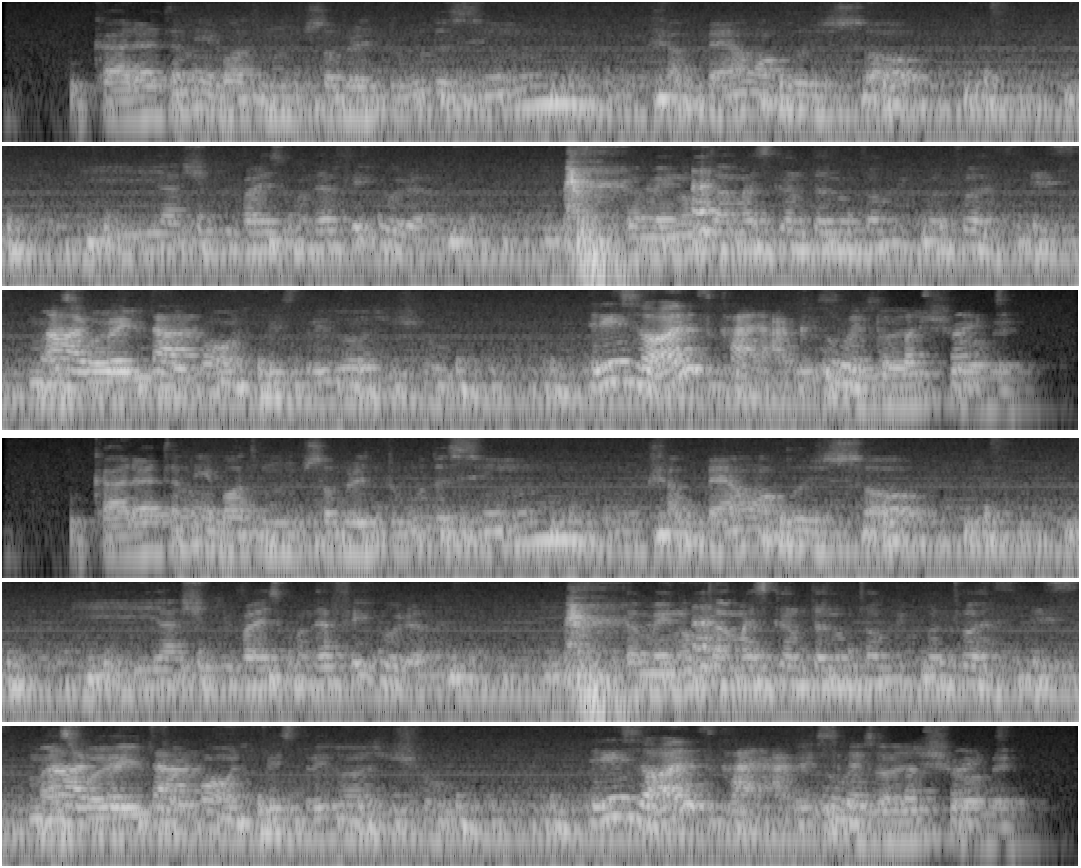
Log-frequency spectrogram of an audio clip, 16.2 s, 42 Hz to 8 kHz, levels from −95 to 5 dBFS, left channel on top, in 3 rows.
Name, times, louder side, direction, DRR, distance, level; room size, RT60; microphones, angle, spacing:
voice 1, 0.5-4.6 5.7-7.7 8.0-10.6 10.9-13.0 14.7-15.8, equal, 40° right, 3 dB, 0.7 m, -29 dB
sound 1, 0.8-15.2, right 1 dB, 5° left, 0.5 m, -30 dB
voice 2, 8.2-8.5 8.8-8.9 11.0-12.0 13.7-15.8, left 2 dB, 35° left, 2 dB, 0.8 m, -24 dB
3.5 x 2.3 x 3.0 m, 0.33 s
head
